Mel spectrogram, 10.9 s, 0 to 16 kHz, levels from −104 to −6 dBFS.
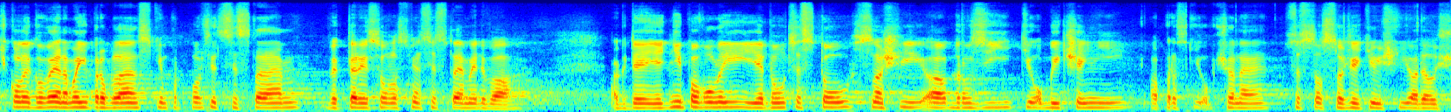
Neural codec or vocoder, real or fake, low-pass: codec, 44.1 kHz, 7.8 kbps, DAC; fake; 14.4 kHz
